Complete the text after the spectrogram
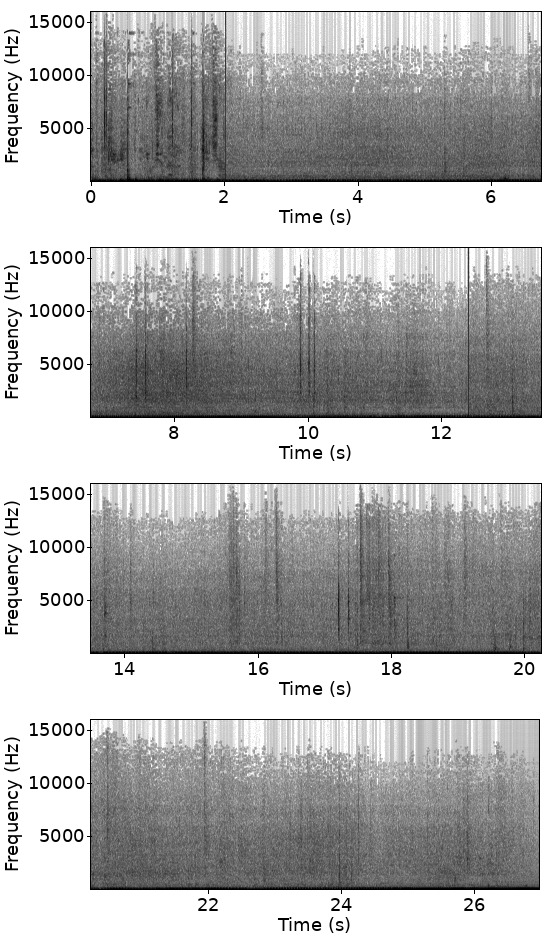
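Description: A vehicle engine rumbles low and steady nearby.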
